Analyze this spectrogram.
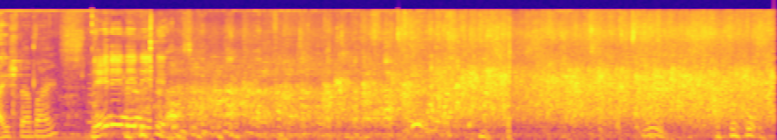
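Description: Men laugh heartily.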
